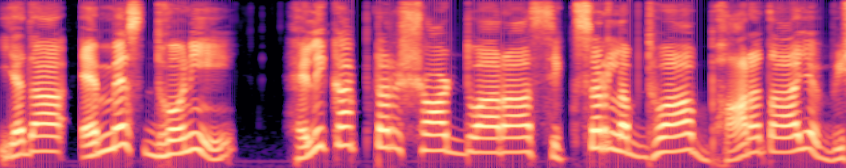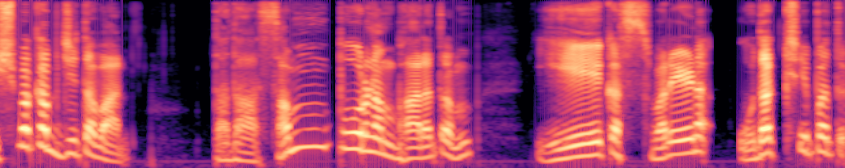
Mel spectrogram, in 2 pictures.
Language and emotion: Sanskrit, happy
